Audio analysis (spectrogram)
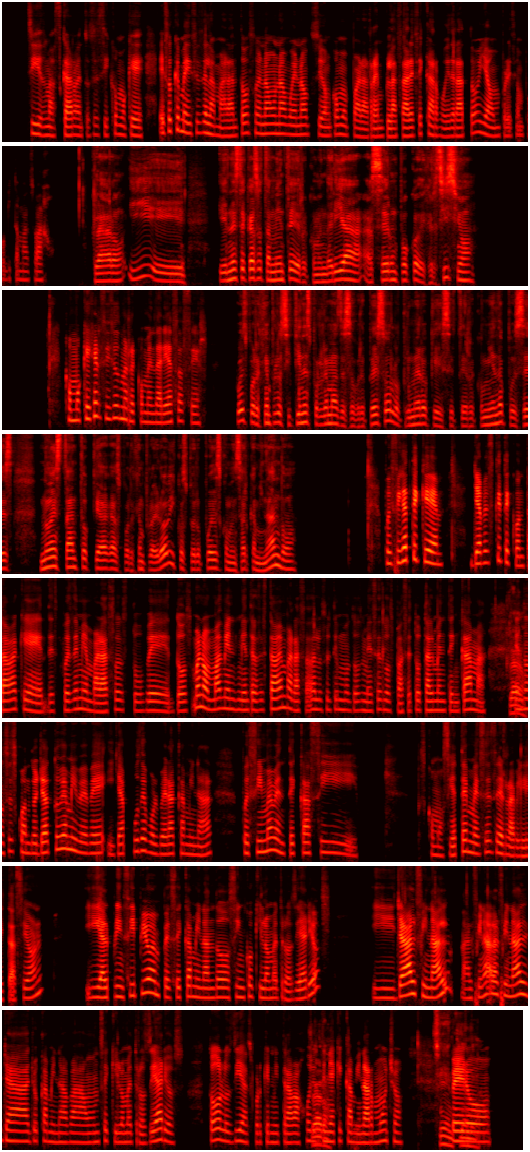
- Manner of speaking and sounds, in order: none
- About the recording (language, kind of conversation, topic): Spanish, advice, ¿Cómo puedo comer más saludable con un presupuesto limitado cada semana?
- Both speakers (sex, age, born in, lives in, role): female, 30-34, Mexico, Mexico, user; male, 55-59, Mexico, Mexico, advisor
